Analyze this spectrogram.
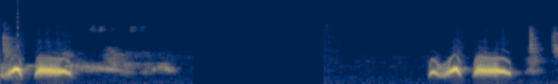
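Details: Spotted dove cooing in the deep 'thổ sấm' style, with urging (thúc gù) and calling coos: two low phrases, each a quick wavering double note then a longer drawn-out coo, with a soft trailing note after the first.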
